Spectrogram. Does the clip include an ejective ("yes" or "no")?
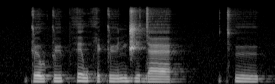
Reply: no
